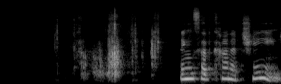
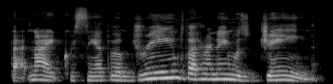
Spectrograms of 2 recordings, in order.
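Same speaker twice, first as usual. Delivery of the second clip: read-aloud storybook voice; story narration; 3 dB louder than usual. A narrator's reading. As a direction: read on to the class. Teacher reads book aloud.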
